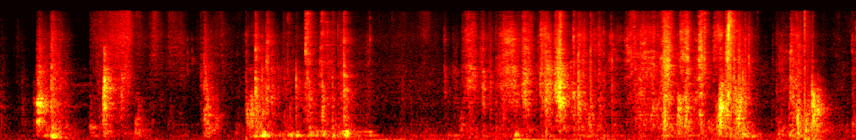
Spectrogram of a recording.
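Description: Cardstock and a plastic cutting plate being handled on a tabletop: several short clacks and knocks, with paper rustling and scraping in between.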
